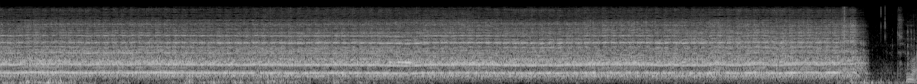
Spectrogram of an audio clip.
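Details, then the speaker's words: AEG twin 18V battery (36V) post hole borer: a steady, strained motor whine with a grinding edge under load until it cuts off. Grass matted on the auger teeth stops it cutting, so it pushes dirt instead. "stuff stuck around the blades just simple stuff like grass mats up on the teeth there stops from cutting there's the there's the culprit there"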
